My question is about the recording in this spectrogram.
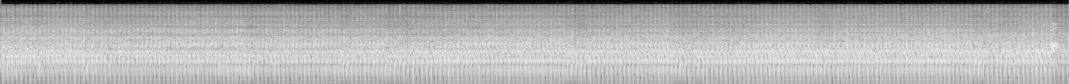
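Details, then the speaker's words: Blown Briggs engine on a Troy-Bilt self-propelled mower at wide-open throttle, with heavy blow-by smoke: uneven dull knock under the steady drone, a worn-out engine knocking. "You hear it knocking too. Fun sounds."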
